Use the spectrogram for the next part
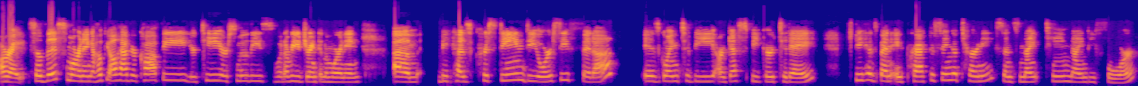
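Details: Adult woman speaking; typical speech.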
